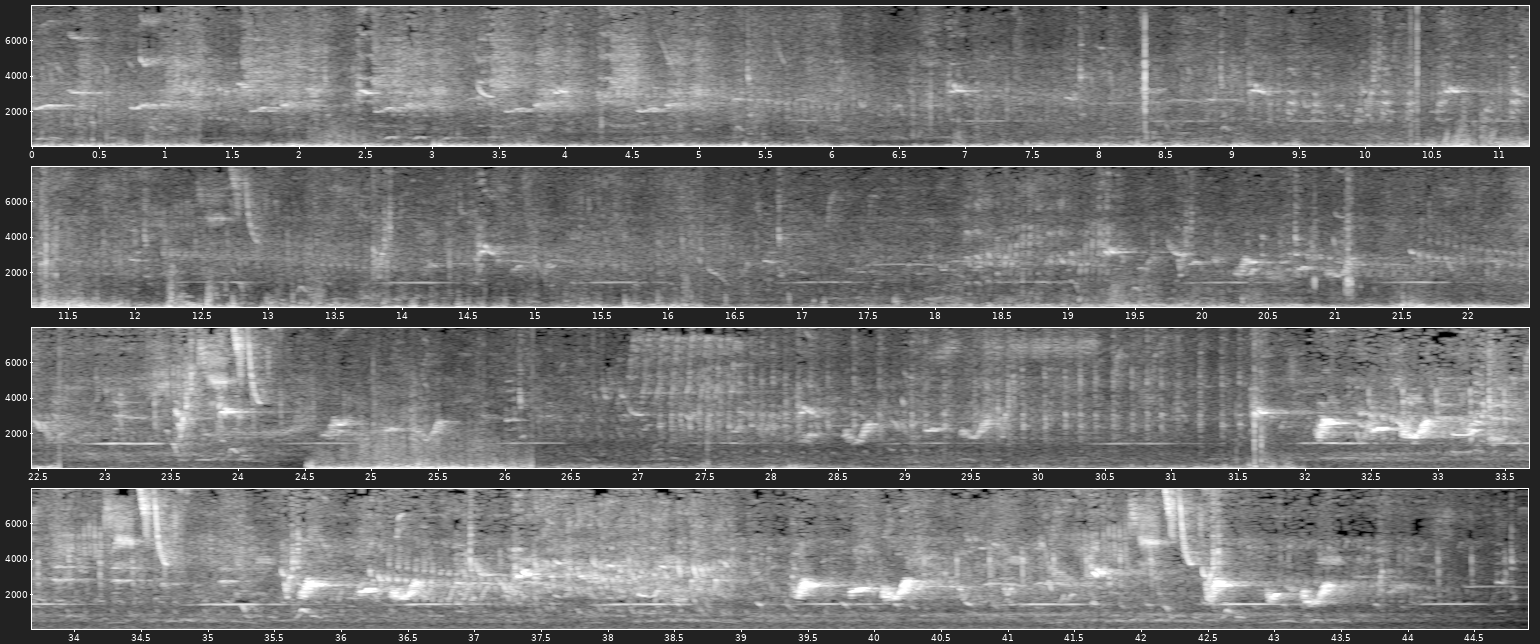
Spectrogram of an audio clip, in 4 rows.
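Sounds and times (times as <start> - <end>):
low rumble: 0.0 - 32.1
birds chirping and calling: 0.0 - 44.9.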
